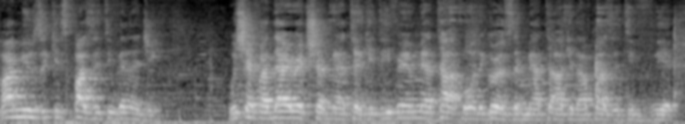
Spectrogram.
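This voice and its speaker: A man with a fairly high voice speaks at a very fast pace. His intonation stays fairly even over music in the background. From Jamaica. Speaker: reggae/dancehall artist. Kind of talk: interview.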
